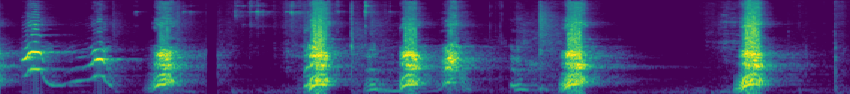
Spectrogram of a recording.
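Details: Standard poodles chasing deer and barking protectively: it opens with two short whining yelps, then loud, punchy single barks spaced roughly a second apart, with brief quiet gaps between.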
